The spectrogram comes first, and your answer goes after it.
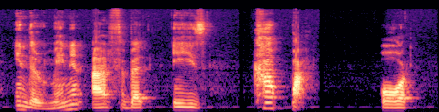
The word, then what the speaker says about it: K: the Romanian alphabet is Kaa or C the pronunciation is like K in Sky SK Sky now the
